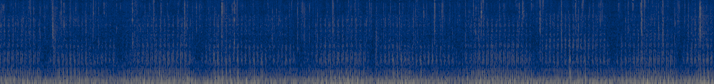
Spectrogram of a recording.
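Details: Cat purring beside a crackling fireplace in a relaxing sleep mix: a dense, low, continuous rumble that rises and falls in breathing cycles, with frequent bright clicks and pops from burning wood.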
